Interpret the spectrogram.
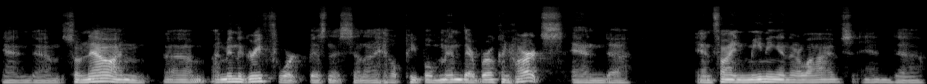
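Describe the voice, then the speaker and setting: Here a man speaks at a fairly low pitch and a moderate pace. His intonation is fairly even. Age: 60s. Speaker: theologian and grief counselor. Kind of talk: interview. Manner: halting, many fillers.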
